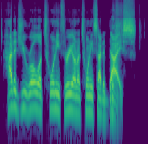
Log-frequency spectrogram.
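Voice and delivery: normal talking voice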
